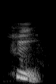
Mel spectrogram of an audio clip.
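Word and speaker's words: היא: And this word is pronounced he.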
